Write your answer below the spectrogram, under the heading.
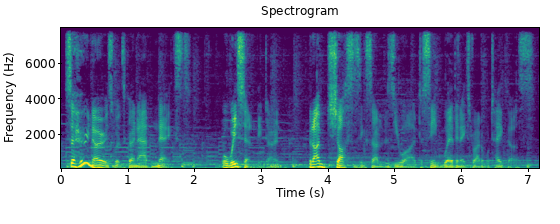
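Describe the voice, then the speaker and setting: A man's voice: on the low side, expressive, fairly quick. A man reading a scripted podcast outro and credits as the host. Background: music with guitar.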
